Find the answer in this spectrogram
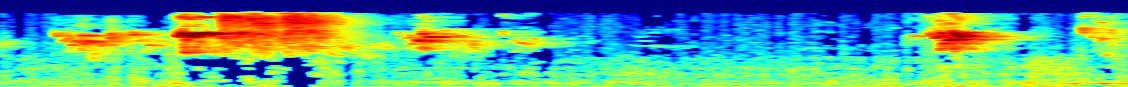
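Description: Budgerigar chatter: bursts of high, scratchy warbling and chirps, one long spell near the start and another a few seconds later.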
